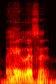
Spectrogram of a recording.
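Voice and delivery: ordinary talk, nothing marked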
